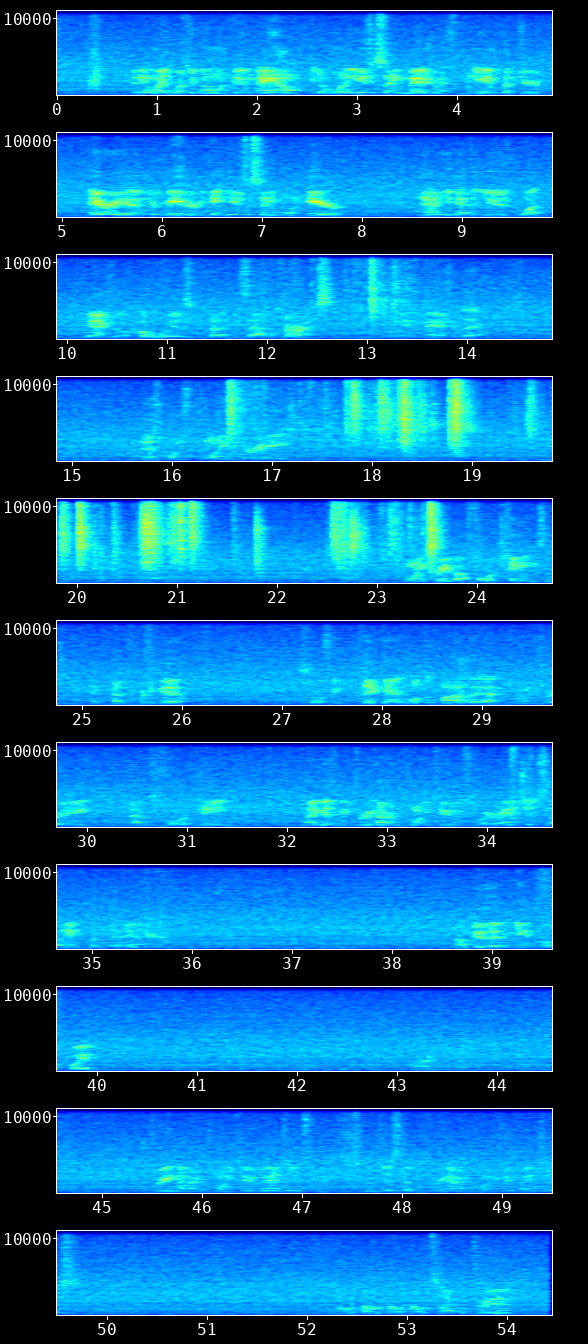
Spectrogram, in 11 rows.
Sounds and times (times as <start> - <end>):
Speech: 0.8 - 8.0, 8.6 - 14.3, 15.7 - 17.2, 23.3 - 26.2, 27.2 - 31.6, 32.2 - 35.8, 38.6 - 40.1, 43.2 - 43.8, 45.5 - 49.8, 52.3 - 54.2.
